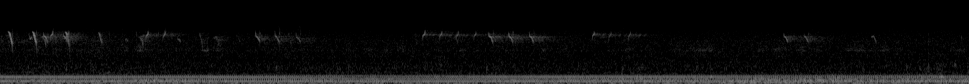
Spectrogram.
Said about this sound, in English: It's recording Flock of Wild Birds.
